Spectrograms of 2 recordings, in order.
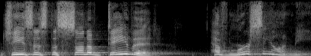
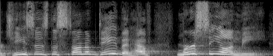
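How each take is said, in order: First: Crying out. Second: "Jesus, the Son of David" called out louder and higher, pleading; a blind man's pleading call, raised up; louder cry. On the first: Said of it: "And he cried out". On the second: Blind man cries louder to Jesus over the crowd, a louder pleading call. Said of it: "he said it even louder". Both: Retold or imitated.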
